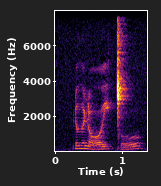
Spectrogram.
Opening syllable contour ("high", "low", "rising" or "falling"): high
